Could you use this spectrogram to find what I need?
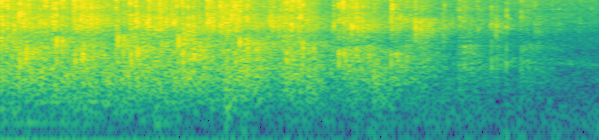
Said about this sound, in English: Clap your hands if you're ready to receive the word of the Lord.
